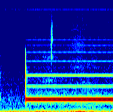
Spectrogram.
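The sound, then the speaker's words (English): A phone tone on an outgoing call: after a soft lead-in, a sharp click gives way to a continuous, steady, unwavering electronic tone that runs, fairly faint, to the end with no talking. “Will he answer? I don't know. He's probably fishing right now. Probably not going to answer.”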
